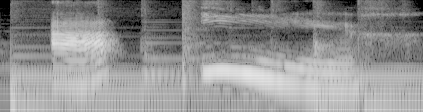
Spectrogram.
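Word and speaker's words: haïr: A trema vai me dizer, ok, eu vou separar, eu vou fazer o divórcio desse casamento. Cada vogal vai para um lado, então eu vou pronunciá-las separadas. Por isso que é o verbo a ir.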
